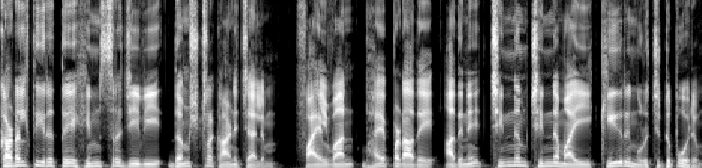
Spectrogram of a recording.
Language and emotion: Malayalam, neutral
